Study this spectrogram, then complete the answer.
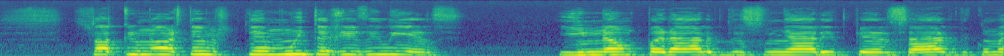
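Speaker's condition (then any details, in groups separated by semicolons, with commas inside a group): Cerebral palsy; uses a wheelchair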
